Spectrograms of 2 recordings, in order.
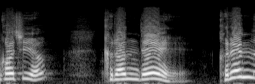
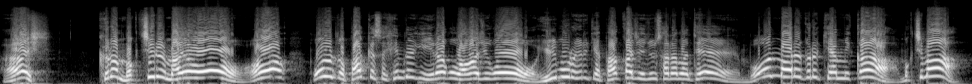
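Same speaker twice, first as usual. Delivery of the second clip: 남편이 버럭하는 연기; 아내 편을 들며 부모에게 따지듯; 4 dB louder than usual. Acted. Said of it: "남편이 바로 버럭하더라고". (버럭 화내는 남편 흉내)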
